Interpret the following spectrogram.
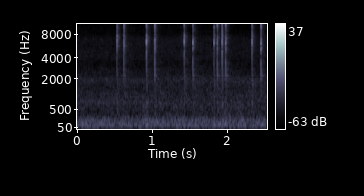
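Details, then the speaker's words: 22-year-old Mustang's 19 lb fuel injector bench-tested with voltmeter leads, before cleaning with carb cleaner. Crisp, sharp clicks in quick pairs; healthy injector solenoid. "when I touch these terminals and you should be able to hear this injector click ready"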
